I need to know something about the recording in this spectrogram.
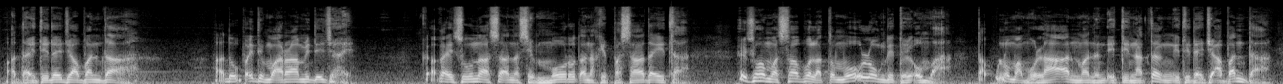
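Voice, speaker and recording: A man plays a hardworking rural father in a radio drama. His low voice swings expressively, firm in giving chores yet affectionate with his children. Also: lively intonation, normal speed. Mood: firm, fatherly. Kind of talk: Ilocano radio drama acting.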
